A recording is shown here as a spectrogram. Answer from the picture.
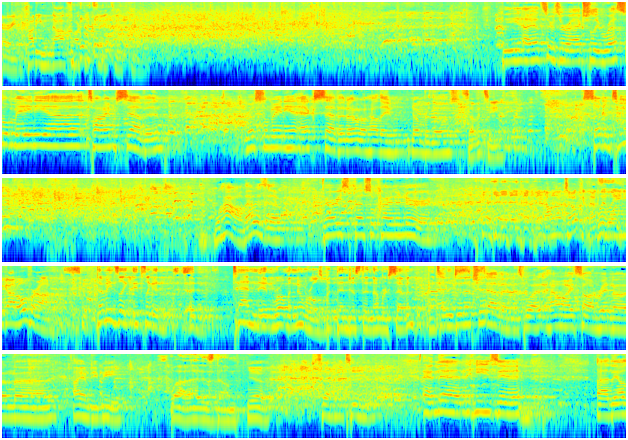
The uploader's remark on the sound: Live from the LOL Comedy Club in San Antonio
